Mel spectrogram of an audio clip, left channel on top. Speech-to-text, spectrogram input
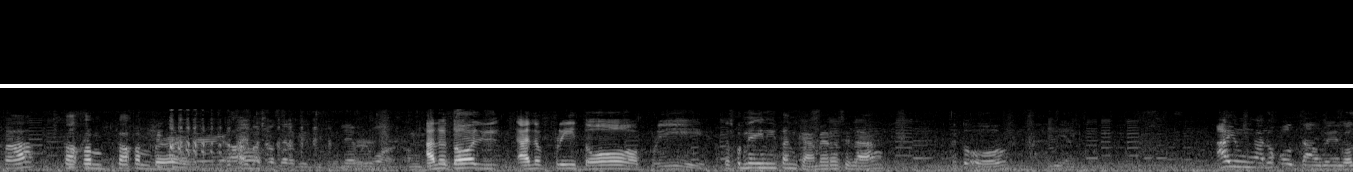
cucumber. Ay, mas masarap yung dito. Ano to? Ano free to? Free. Tapos pag nainitan ka, meron silang ito oh, Yung ano, cold towel.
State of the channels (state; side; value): silent; left; digital silence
